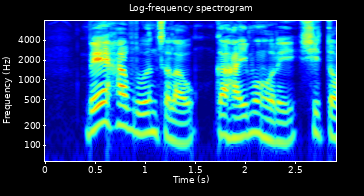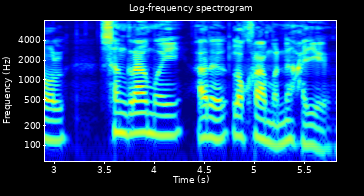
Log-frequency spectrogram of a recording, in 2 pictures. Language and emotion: Bodo, neutral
